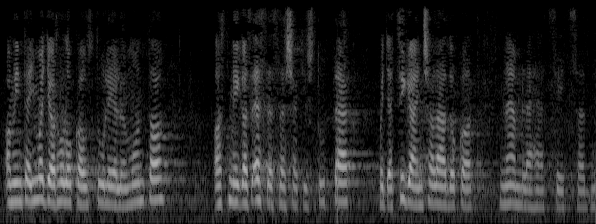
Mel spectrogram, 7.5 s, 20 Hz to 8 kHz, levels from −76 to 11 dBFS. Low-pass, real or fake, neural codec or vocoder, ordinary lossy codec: 7.2 kHz; real; none; none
